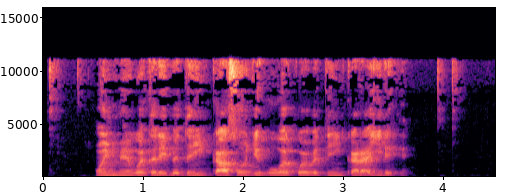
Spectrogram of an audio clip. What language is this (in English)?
Guarani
